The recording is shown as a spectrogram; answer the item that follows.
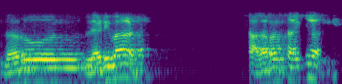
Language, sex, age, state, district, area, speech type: Bengali, male, 18-30, West Bengal, Purulia, rural, conversation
